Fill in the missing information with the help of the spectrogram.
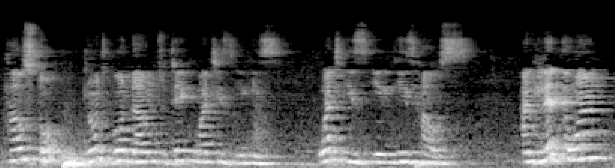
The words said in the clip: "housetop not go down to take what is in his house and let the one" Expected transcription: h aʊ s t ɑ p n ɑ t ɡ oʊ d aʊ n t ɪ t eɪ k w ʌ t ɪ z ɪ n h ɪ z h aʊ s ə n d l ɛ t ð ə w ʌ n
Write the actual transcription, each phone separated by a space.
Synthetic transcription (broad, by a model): h aʊ s t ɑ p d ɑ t ɡ oʊ d aʊ n t ɪ t eɪ k w ʌ t ɪ z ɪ n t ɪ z h aʊ s ə n d l ɛ t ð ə w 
